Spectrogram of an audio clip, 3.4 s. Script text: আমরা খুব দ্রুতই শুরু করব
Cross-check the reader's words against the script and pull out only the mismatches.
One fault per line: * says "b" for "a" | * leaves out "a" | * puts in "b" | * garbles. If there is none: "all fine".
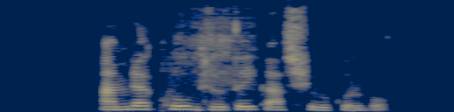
* puts in "কাজ"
